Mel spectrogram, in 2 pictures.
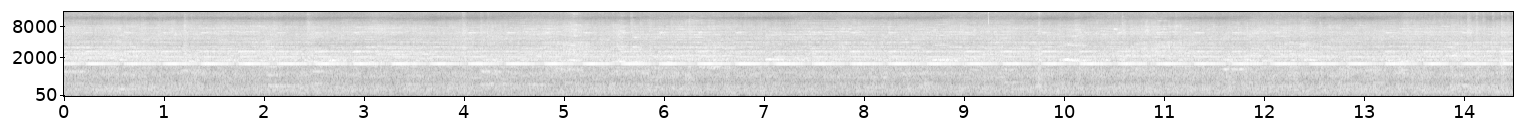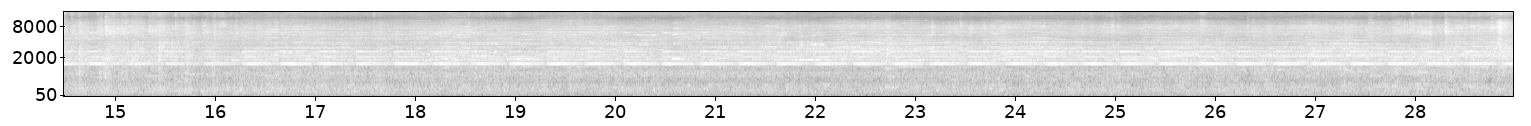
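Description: Coal train's freight cars rolling past, steel wheels clattering over the rail joints in a steady rumble. A steady high tone runs over it the whole time.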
